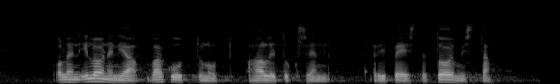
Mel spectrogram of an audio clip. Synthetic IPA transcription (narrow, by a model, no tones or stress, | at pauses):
ʔo̰le̞nilo̞ine̞njɑʋɑkuːt̪ːunut̪ɦɑlːit̪uksen | ripeist̪æt̪o̞jmist̪ɑ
